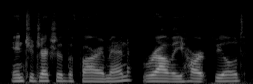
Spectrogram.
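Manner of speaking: plain reading voice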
